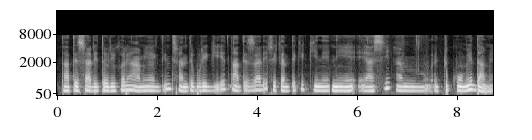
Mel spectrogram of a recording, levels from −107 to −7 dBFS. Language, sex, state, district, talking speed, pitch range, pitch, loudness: Bengali, female, West Bengal, North 24 Parganas, 130 wpm, 145-160 Hz, 150 Hz, -23 LUFS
